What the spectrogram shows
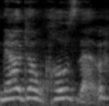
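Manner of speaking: sneering, snippy, snide tone. Retelling how a nurse answered with a snide response. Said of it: "with a snide response".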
